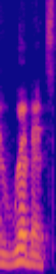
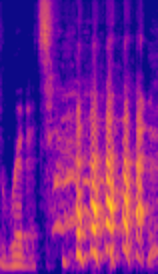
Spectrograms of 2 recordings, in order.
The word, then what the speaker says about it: rivets: yeah rivets rivets rivets you said ribbits but it's rivets rivets I'm like I'm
